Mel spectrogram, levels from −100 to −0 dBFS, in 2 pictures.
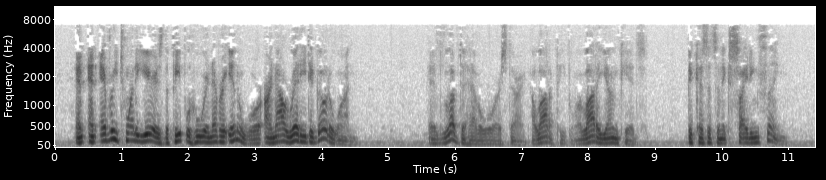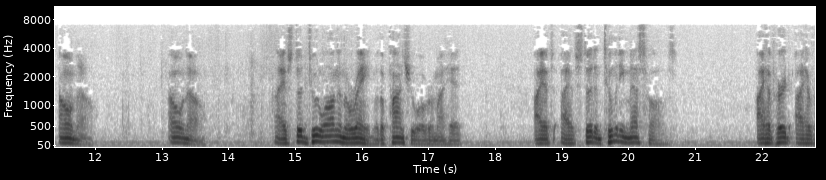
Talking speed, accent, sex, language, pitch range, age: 195 wpm, American, male, English, 90-115 Hz, 60-79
